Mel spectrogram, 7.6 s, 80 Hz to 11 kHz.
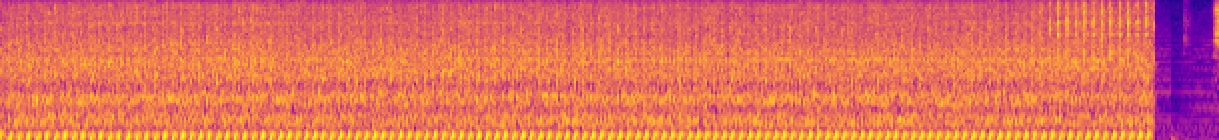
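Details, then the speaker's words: Mini bike with DuroMax 208 single (header pipe, Tillotson 212 flywheel) and new VM22 Mikuni carb, warmed up, fuel screw about 1.5 turns out: fast, even putter, about nine firings a second, steady until cutoff; peak idle, pilot jet in the ballpark. "this one here achieved its highest idle at about a turn and a half out so it's running its most efficient in the pilot jets in the ballpark"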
